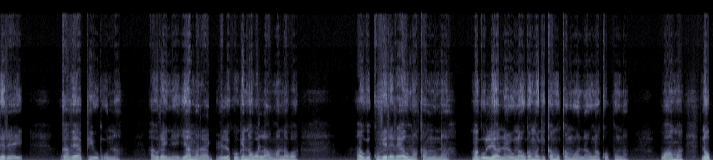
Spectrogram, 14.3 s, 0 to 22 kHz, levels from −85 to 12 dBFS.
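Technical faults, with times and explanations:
Nothing here counts as a technical fault; the speech comes through Opus voice compression in its light, fullband hybrid form.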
